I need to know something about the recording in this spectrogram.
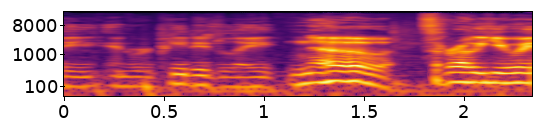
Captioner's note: laughs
